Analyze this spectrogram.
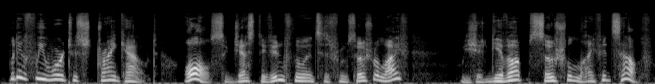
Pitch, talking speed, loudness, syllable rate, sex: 160 Hz, 185 wpm, -19 LUFS, 5.4 syllables/s, male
